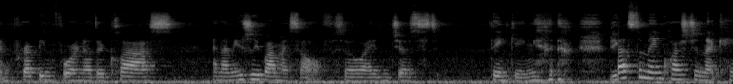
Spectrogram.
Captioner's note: laughs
